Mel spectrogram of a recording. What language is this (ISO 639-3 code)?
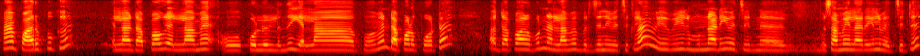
tam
